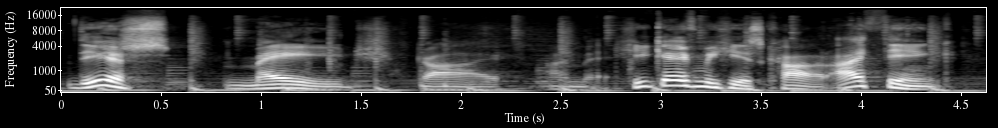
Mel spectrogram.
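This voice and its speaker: A man's voice: medium pitch, sing-song, slow, soft background music. A man chatting casually as a player in a tabletop game, playful and inquisitive, slipping into in-character banter.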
